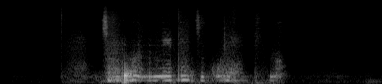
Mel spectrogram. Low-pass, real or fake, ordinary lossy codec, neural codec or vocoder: none; fake; none; codec, 44.1 kHz, 0.9 kbps, DAC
